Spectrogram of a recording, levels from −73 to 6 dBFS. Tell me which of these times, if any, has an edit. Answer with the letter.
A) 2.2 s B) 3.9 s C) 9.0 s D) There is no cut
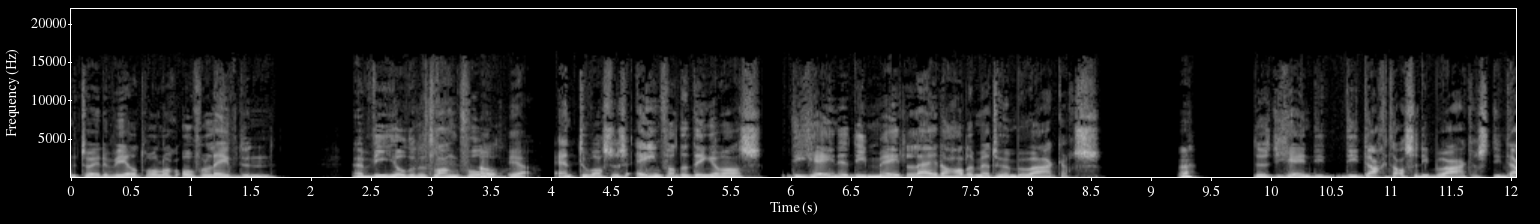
B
